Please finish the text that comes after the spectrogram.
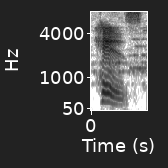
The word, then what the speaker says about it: his: Now this one is very commonly mispronounced because people say he's and he's, but they should be he's and his.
